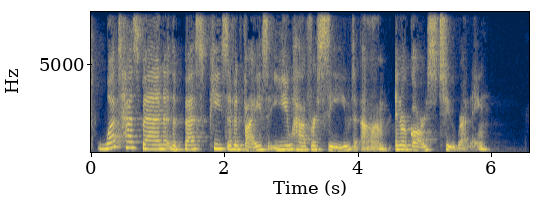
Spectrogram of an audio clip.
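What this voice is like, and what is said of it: Voice sounds a bit off, sick. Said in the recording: “if I sound a bit off, I actually do have a cold ... my voice is a little off”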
